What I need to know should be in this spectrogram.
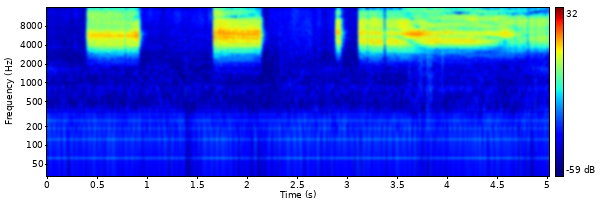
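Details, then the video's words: Handled Magicicada septendecim, the 17-year cicada emerging in a swarm, screams when touched: three harsh high buzzing bursts of about half a second each, then a longer continuous shrill buzz, over a faint low electrical hum. "The Screaming 17 Year Cicada"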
